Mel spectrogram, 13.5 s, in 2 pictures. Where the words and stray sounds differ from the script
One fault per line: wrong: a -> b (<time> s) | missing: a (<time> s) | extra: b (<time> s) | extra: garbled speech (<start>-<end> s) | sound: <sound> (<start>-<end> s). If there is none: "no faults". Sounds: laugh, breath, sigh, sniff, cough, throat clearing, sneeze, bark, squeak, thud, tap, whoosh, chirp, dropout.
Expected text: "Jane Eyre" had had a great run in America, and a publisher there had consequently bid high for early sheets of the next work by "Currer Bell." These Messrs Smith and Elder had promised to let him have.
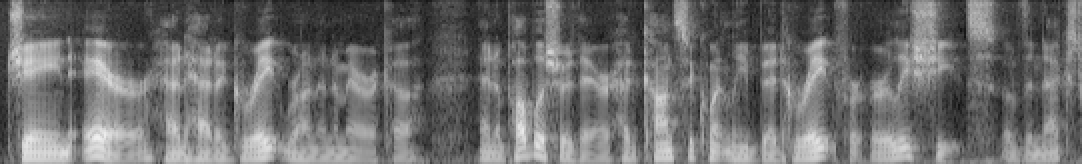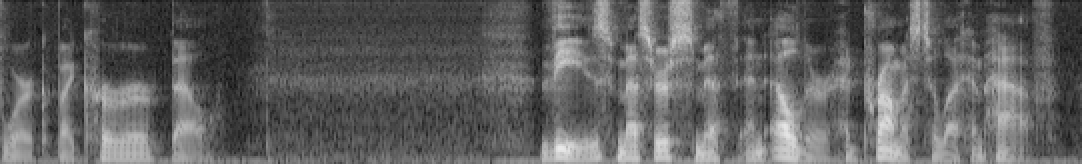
wrong: high -> great (4.9 s)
